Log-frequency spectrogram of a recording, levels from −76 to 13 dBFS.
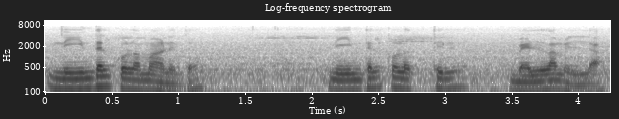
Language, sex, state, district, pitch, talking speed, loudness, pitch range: Malayalam, male, Kerala, Thiruvananthapuram, 110 Hz, 55 wpm, -18 LUFS, 95-120 Hz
